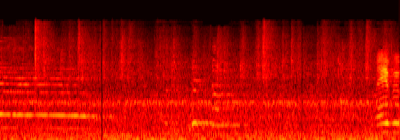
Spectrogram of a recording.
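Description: Popcorn popping and crackling in a hot blown-glass bowl, scorching a little: many quick, irregular clicks over the low, steady roar of the glassblowing furnace.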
